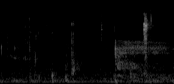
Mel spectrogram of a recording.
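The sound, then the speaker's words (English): Quiet mouth noises, then a short airy slurp of someone sipping a drink, ending in a louder wet swallow or lip smack. No one speaks. “Oh, you're gonna take a sip.”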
